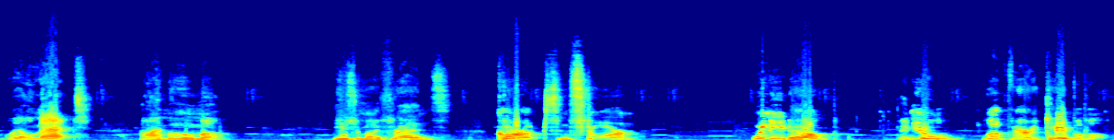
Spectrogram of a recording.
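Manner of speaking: raspy dwarf woman, high and loud. Acted. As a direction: rasp it out through a thick scarf. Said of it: "in a raspy voice".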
